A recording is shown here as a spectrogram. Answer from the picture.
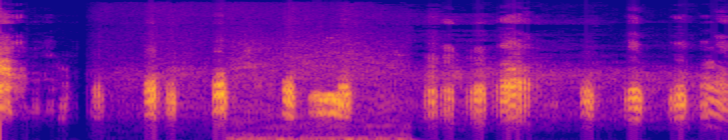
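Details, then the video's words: Harsh croaks from a Javan pond heron, repeated irregularly about every half second, mostly short rasping notes with one longer grating call midway. "SUARA BURUNG BELEKOK SAWAH"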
